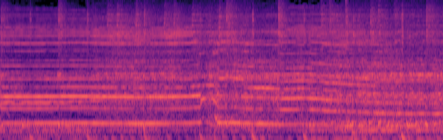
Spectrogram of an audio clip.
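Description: Live music from a voice-and-keyboard trio: a long sustained note or chord that moves to a new pitch about halfway through, then sags slightly lower.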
